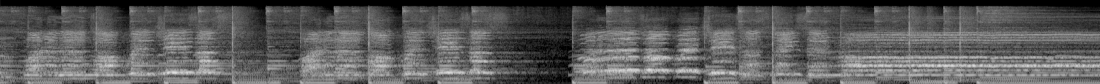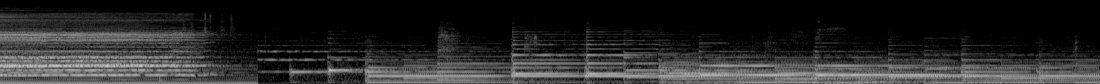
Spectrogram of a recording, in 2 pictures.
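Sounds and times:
choir singing a hymn: 0.0 - 13.4
instrumental accompaniment: 0.0 - 18.6.

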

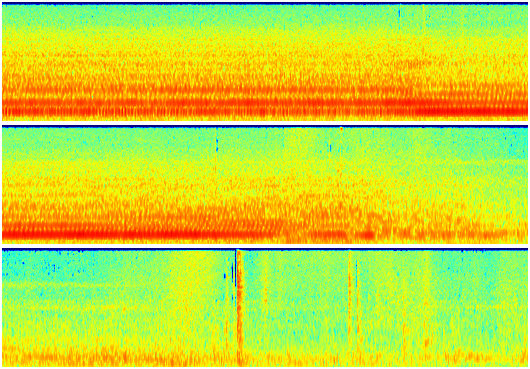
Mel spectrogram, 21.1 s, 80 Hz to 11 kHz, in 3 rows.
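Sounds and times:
lift exhaust fan droning hum: 0.0 - 21.0.

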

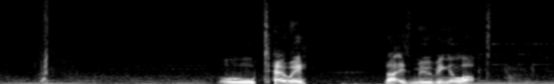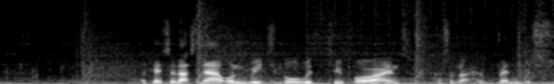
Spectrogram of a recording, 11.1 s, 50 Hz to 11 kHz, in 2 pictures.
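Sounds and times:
background music: 0.0 - 2.6, 4.2 - 11.0
golf club striking ball: 0.3 - 0.8.

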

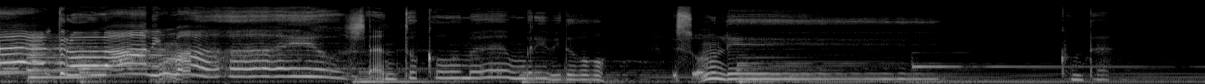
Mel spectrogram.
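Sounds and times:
woman singing: 0.0 - 9.8, 10.6 - 11.4.

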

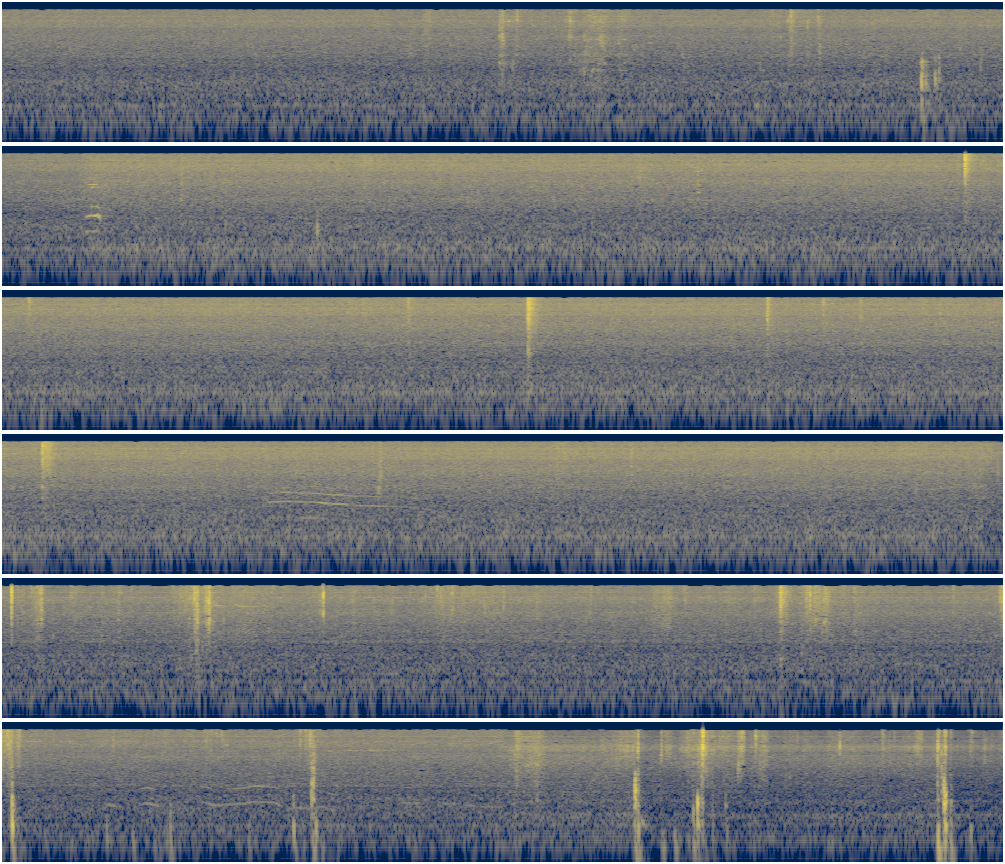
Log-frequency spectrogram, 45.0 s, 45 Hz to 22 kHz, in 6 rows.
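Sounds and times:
stream running over rocks: 0.0 - 45.0.

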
